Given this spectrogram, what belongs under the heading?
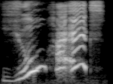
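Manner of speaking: high, slow, incredulous question; stunned disbelief. Pretend. Asking viewers if the boss is really her ex, high slow shock. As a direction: stretch it out in total shock.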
